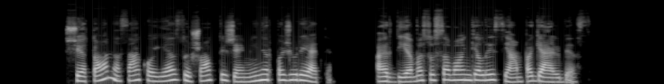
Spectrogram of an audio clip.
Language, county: Lithuanian, Alytus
